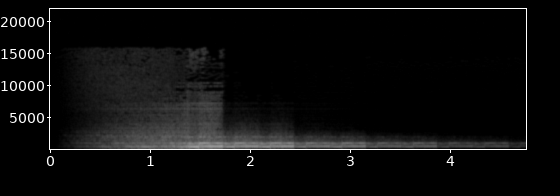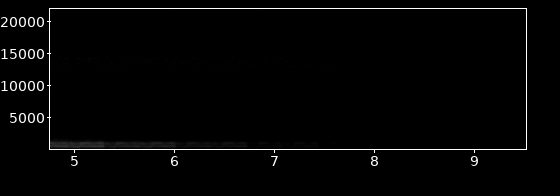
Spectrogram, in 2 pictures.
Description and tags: Soft Echo Sweep
A soft transition effect with light delay and reverb processing.
FX, effect, sound-effect, transition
